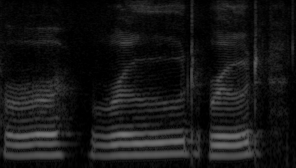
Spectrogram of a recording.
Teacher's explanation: Notice you have rounded lips for the oo.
